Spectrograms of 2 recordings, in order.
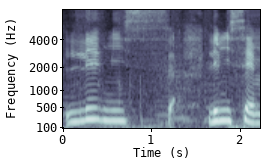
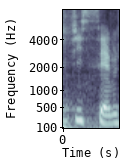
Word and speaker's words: emphysème: Alors, donc, la plus connue des maladies pulmonaires chroniques est l'hémicème, en fait. C'est quoi? C'est une maladie. Emphysème, là je prononce bien.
